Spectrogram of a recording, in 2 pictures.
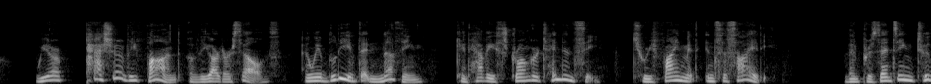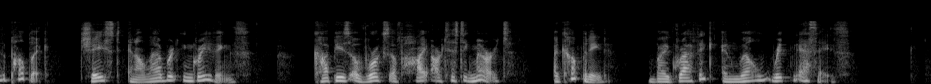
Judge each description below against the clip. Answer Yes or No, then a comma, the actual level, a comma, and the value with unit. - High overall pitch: No, medium, 155 Hz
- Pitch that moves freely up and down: Yes, wide, 6.4 semitones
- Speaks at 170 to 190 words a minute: No, average, 140 wpm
